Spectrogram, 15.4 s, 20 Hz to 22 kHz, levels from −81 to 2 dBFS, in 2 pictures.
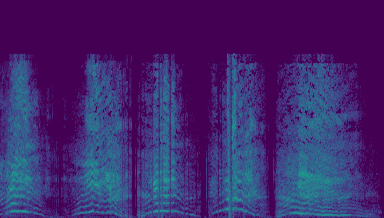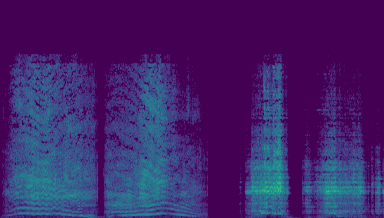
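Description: From 2.43 s to 4.90 s there is repeated packet loss, with a robotic sound. Short holes keep appearing, the longest 60 ms. Each is patched by extending the sound just before it. Nearly a fifth of the stretch is filled this way, so it sounds choppy, with pieces missing.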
